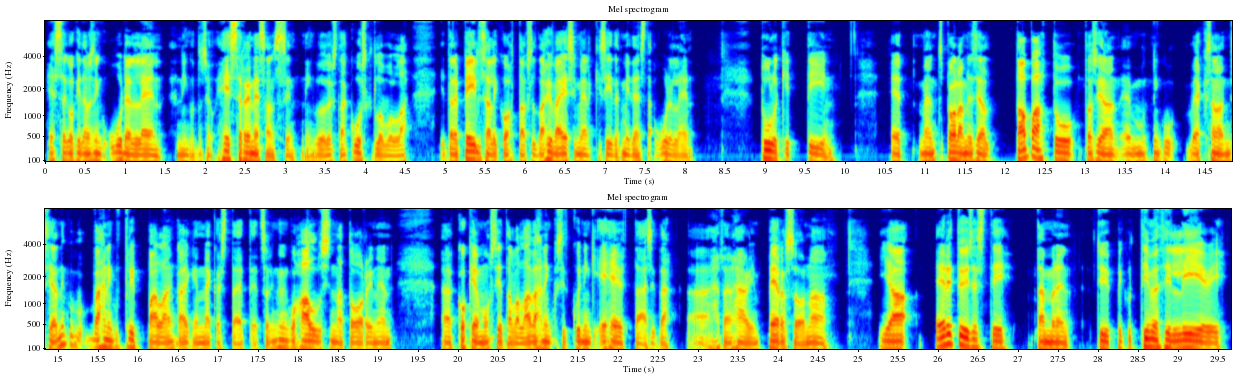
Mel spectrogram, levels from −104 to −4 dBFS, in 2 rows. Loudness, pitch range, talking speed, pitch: -24 LUFS, 90-105 Hz, 140 wpm, 95 Hz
